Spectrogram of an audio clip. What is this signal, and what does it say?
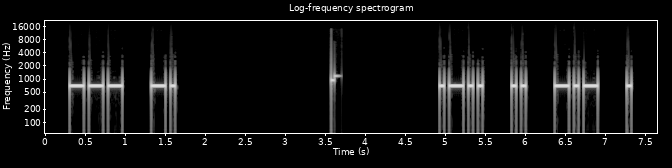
Morse code, heard as a keyed tone, about 20 wpm, spaced as for 14 wpm, 700 Hz. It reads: ON LIKE
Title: 199 Lesson 32f - Letter k - Words 20wpm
